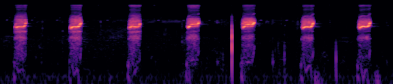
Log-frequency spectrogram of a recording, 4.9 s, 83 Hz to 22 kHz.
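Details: Grey francolin (teetar), male and female, giving short, high, squeaky notes repeated about every 0.7 seconds in an even series of seven, with one sharp click in between and no other background sound.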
